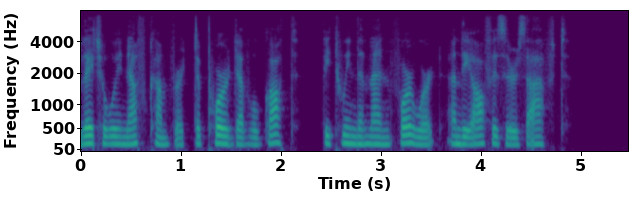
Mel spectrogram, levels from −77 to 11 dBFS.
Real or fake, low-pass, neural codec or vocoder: fake; 7.2 kHz; codec, 16 kHz in and 24 kHz out, 0.6 kbps, FocalCodec, streaming, 2048 codes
